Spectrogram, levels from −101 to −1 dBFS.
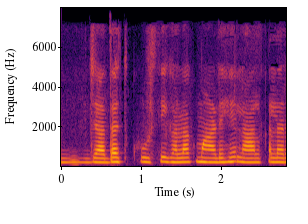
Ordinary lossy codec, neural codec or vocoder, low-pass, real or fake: AAC, 32 kbps; none; 7.2 kHz; real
